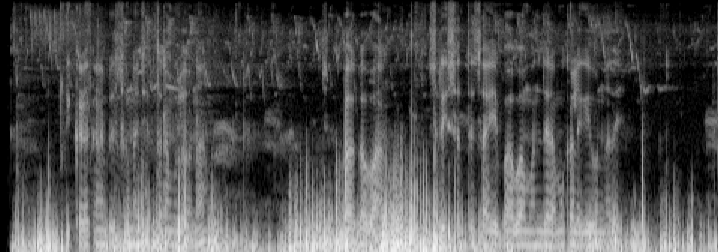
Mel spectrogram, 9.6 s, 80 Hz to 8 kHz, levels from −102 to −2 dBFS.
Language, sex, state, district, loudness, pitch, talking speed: Telugu, male, Andhra Pradesh, Sri Satya Sai, -19 LUFS, 80 Hz, 65 wpm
